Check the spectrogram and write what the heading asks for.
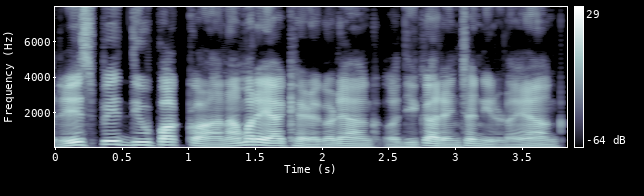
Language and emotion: Goan Konkani, disgusted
